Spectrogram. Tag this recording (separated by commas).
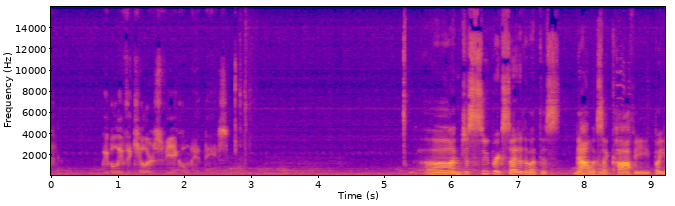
Speech, inside a small room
